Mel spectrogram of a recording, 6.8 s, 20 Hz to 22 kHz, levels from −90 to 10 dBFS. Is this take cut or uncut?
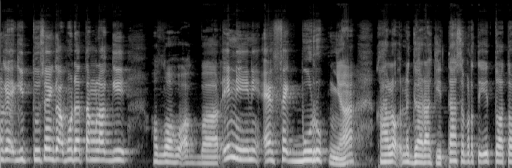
uncut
